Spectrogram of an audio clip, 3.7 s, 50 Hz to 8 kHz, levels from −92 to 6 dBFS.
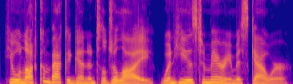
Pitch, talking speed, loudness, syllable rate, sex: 210 Hz, 245 wpm, -17 LUFS, 5.8 syllables/s, female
